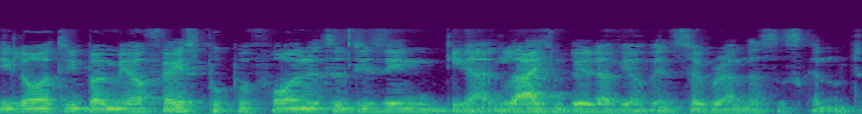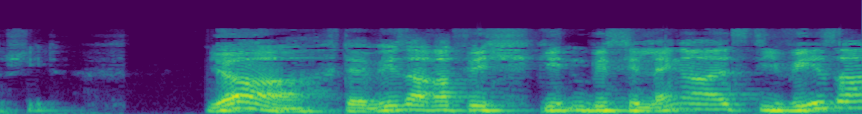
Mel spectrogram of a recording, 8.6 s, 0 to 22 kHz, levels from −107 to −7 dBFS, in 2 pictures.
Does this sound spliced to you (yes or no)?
yes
